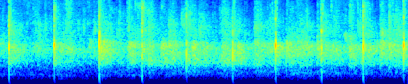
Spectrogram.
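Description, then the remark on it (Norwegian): An audience applauds steadily for the mothers, who have stood up, a dense wash of many hands clapping at once, with a few sharper individual claps standing out at a brisk, fairly regular pace. “Og så gir vi andre mødrene en veldig god klapp.”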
